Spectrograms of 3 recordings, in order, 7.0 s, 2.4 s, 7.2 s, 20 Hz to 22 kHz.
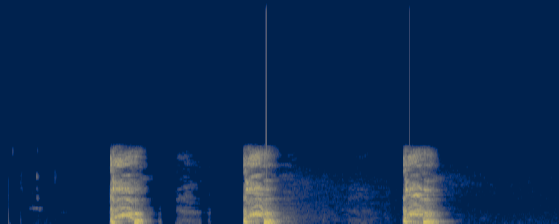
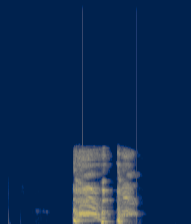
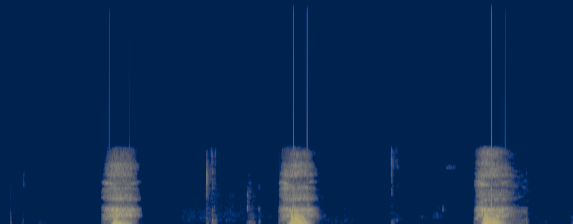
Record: three_cough_length: 7.0 s
three_cough_amplitude: 31184
three_cough_signal_mean_std_ratio: 0.35
cough_length: 2.4 s
cough_amplitude: 28305
cough_signal_mean_std_ratio: 0.41
exhalation_length: 7.2 s
exhalation_amplitude: 24863
exhalation_signal_mean_std_ratio: 0.29
survey_phase: beta (2021-08-13 to 2022-03-07)
age: 45-64
gender: Female
wearing_mask: 'No'
symptom_runny_or_blocked_nose: true
symptom_fatigue: true
symptom_onset: 5 days
smoker_status: Ex-smoker
respiratory_condition_asthma: false
respiratory_condition_other: false
recruitment_source: REACT
submission_delay: 1 day
covid_test_result: Negative
covid_test_method: RT-qPCR
influenza_a_test_result: Unknown/Void
influenza_b_test_result: Unknown/Void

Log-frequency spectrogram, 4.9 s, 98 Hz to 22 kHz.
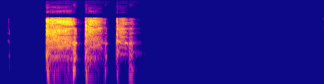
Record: cough_length: 4.9 s
cough_amplitude: 31028
cough_signal_mean_std_ratio: 0.34
survey_phase: beta (2021-08-13 to 2022-03-07)
age: 18-44
gender: Male
wearing_mask: 'No'
symptom_none: true
smoker_status: Never smoked
respiratory_condition_asthma: false
respiratory_condition_other: false
recruitment_source: REACT
submission_delay: 3 days
covid_test_result: Negative
covid_test_method: RT-qPCR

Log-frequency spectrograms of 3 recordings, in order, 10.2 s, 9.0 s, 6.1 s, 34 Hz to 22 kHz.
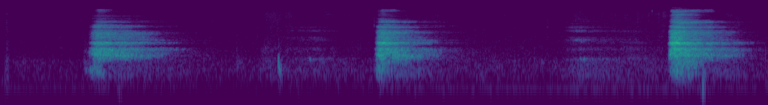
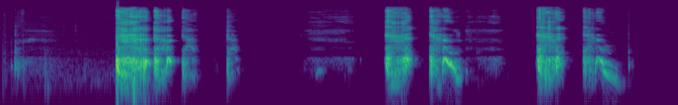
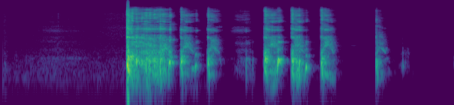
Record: exhalation_length: 10.2 s
exhalation_amplitude: 7702
exhalation_signal_mean_std_ratio: 0.32
three_cough_length: 9.0 s
three_cough_amplitude: 32768
three_cough_signal_mean_std_ratio: 0.33
cough_length: 6.1 s
cough_amplitude: 32768
cough_signal_mean_std_ratio: 0.3
survey_phase: beta (2021-08-13 to 2022-03-07)
age: 65+
gender: Male
wearing_mask: 'No'
symptom_new_continuous_cough: true
symptom_runny_or_blocked_nose: true
symptom_shortness_of_breath: true
symptom_sore_throat: true
symptom_abdominal_pain: true
symptom_fatigue: true
symptom_headache: true
smoker_status: Never smoked
respiratory_condition_asthma: false
respiratory_condition_other: false
recruitment_source: Test and Trace
submission_delay: 1 day
covid_test_result: Negative
covid_test_method: RT-qPCR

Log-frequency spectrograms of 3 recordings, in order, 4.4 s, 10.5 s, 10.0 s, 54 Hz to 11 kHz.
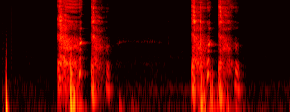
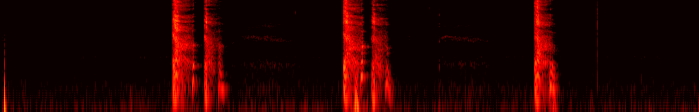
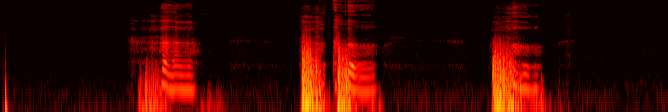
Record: cough_length: 4.4 s
cough_amplitude: 2940
cough_signal_mean_std_ratio: 0.38
three_cough_length: 10.5 s
three_cough_amplitude: 2896
three_cough_signal_mean_std_ratio: 0.23
exhalation_length: 10.0 s
exhalation_amplitude: 5011
exhalation_signal_mean_std_ratio: 0.33
survey_phase: beta (2021-08-13 to 2022-03-07)
age: 45-64
gender: Female
wearing_mask: 'No'
symptom_cough_any: true
symptom_runny_or_blocked_nose: true
symptom_fatigue: true
symptom_headache: true
symptom_change_to_sense_of_smell_or_taste: true
symptom_other: true
symptom_onset: 4 days
smoker_status: Current smoker (1 to 10 cigarettes per day)
respiratory_condition_asthma: false
respiratory_condition_other: false
recruitment_source: Test and Trace
submission_delay: 1 day
covid_test_result: Positive
covid_test_method: RT-qPCR
covid_ct_value: 12.3
covid_ct_gene: ORF1ab gene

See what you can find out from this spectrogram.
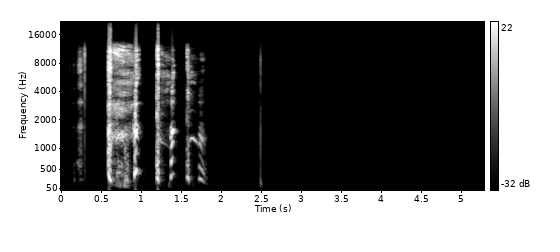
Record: cough_length: 5.3 s
cough_amplitude: 32768
cough_signal_mean_std_ratio: 0.24
survey_phase: beta (2021-08-13 to 2022-03-07)
age: 65+
gender: Female
wearing_mask: 'No'
symptom_none: true
smoker_status: Ex-smoker
respiratory_condition_asthma: false
respiratory_condition_other: false
recruitment_source: REACT
submission_delay: 2 days
covid_test_result: Negative
covid_test_method: RT-qPCR
influenza_a_test_result: Negative
influenza_b_test_result: Negative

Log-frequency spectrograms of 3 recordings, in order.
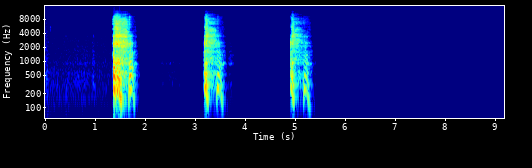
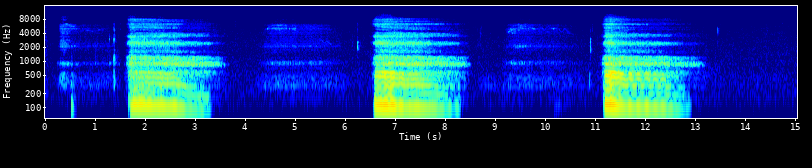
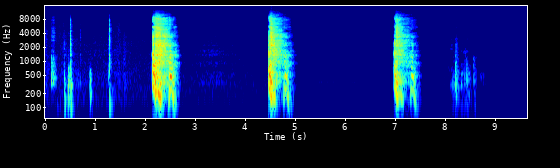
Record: cough_length: 9.2 s
cough_amplitude: 32646
cough_signal_mean_std_ratio: 0.2
exhalation_length: 15.0 s
exhalation_amplitude: 10066
exhalation_signal_mean_std_ratio: 0.46
three_cough_length: 9.7 s
three_cough_amplitude: 29150
three_cough_signal_mean_std_ratio: 0.23
survey_phase: alpha (2021-03-01 to 2021-08-12)
age: 65+
gender: Male
wearing_mask: 'No'
symptom_none: true
smoker_status: Never smoked
respiratory_condition_asthma: false
respiratory_condition_other: false
recruitment_source: REACT
submission_delay: 2 days
covid_test_result: Negative
covid_test_method: RT-qPCR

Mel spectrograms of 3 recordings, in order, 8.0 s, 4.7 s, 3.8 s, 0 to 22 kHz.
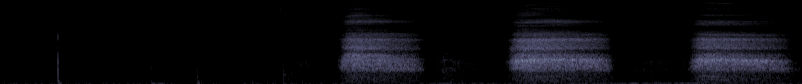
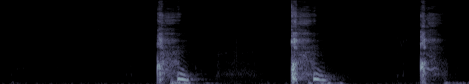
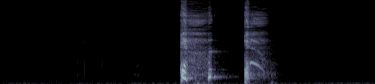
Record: exhalation_length: 8.0 s
exhalation_amplitude: 1470
exhalation_signal_mean_std_ratio: 0.51
three_cough_length: 4.7 s
three_cough_amplitude: 6124
three_cough_signal_mean_std_ratio: 0.31
cough_length: 3.8 s
cough_amplitude: 12567
cough_signal_mean_std_ratio: 0.22
survey_phase: beta (2021-08-13 to 2022-03-07)
age: 18-44
gender: Female
wearing_mask: 'No'
symptom_sore_throat: true
smoker_status: Never smoked
respiratory_condition_asthma: false
respiratory_condition_other: false
recruitment_source: REACT
submission_delay: 6 days
covid_test_result: Negative
covid_test_method: RT-qPCR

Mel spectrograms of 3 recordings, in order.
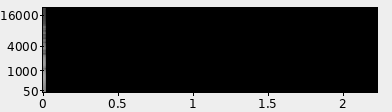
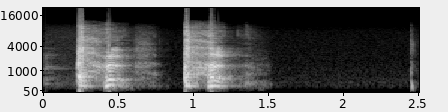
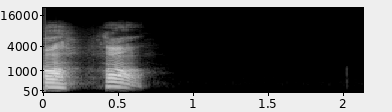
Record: cough_length: 2.2 s
cough_amplitude: 6575
cough_signal_mean_std_ratio: 0.02
three_cough_length: 2.5 s
three_cough_amplitude: 26028
three_cough_signal_mean_std_ratio: 0.35
exhalation_length: 2.1 s
exhalation_amplitude: 22053
exhalation_signal_mean_std_ratio: 0.3
survey_phase: alpha (2021-03-01 to 2021-08-12)
age: 65+
gender: Male
wearing_mask: 'No'
symptom_none: true
smoker_status: Ex-smoker
respiratory_condition_asthma: false
respiratory_condition_other: false
recruitment_source: REACT
submission_delay: 2 days
covid_test_result: Negative
covid_test_method: RT-qPCR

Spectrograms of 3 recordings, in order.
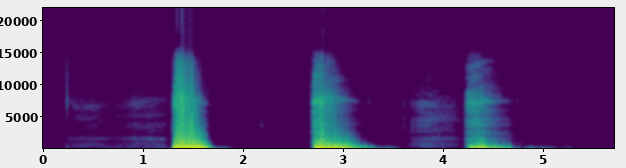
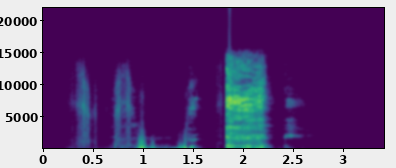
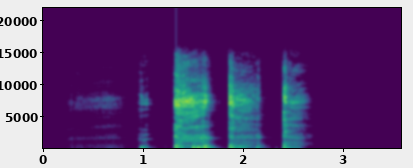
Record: exhalation_length: 5.7 s
exhalation_amplitude: 32768
exhalation_signal_mean_std_ratio: 0.39
cough_length: 3.4 s
cough_amplitude: 32768
cough_signal_mean_std_ratio: 0.32
three_cough_length: 3.6 s
three_cough_amplitude: 32768
three_cough_signal_mean_std_ratio: 0.35
survey_phase: beta (2021-08-13 to 2022-03-07)
age: 18-44
gender: Male
wearing_mask: 'No'
symptom_cough_any: true
symptom_runny_or_blocked_nose: true
symptom_sore_throat: true
symptom_headache: true
smoker_status: Never smoked
respiratory_condition_asthma: true
respiratory_condition_other: false
recruitment_source: Test and Trace
submission_delay: 1 day
covid_test_result: Positive
covid_test_method: RT-qPCR
covid_ct_value: 17.1
covid_ct_gene: ORF1ab gene
covid_ct_mean: 17.4
covid_viral_load: 1900000 copies/ml
covid_viral_load_category: High viral load (>1M copies/ml)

